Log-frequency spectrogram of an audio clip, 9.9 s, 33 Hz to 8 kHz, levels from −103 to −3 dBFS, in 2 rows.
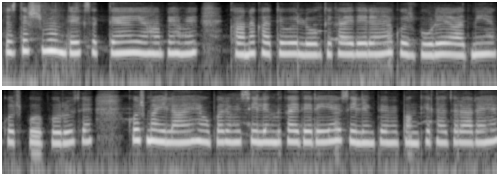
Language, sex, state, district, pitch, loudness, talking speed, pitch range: Hindi, female, Uttarakhand, Uttarkashi, 275 Hz, -24 LUFS, 265 wpm, 265-285 Hz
